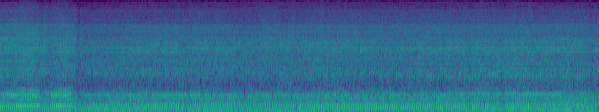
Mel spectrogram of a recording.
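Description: A motorcycle engine roars loudly up close, shifting pitch as it changes gears.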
